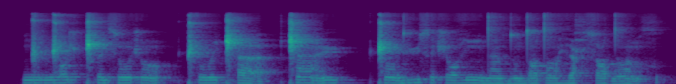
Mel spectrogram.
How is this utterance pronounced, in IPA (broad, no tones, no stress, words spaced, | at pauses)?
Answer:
ŋ͡ǁyŋ͡ǁɔʃǁʰəj sõʃɔ̃ | ǁʰoi̯ǁʰa | ǁãy̯ | ǁɔ̃d̪ysə̃ʃ ɔɦĩdãu̯ dõd̪otˤõj ɦəħsɔ dˤõx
